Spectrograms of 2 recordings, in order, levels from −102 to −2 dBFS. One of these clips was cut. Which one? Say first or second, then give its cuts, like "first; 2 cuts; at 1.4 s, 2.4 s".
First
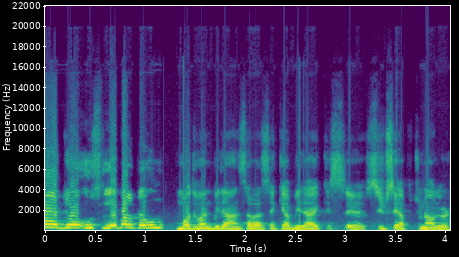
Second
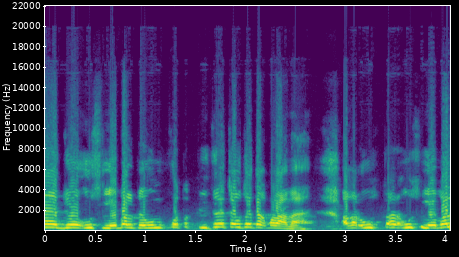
first; 1 cut; at 1.2 s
